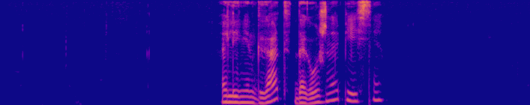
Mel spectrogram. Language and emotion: Russian, neutral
